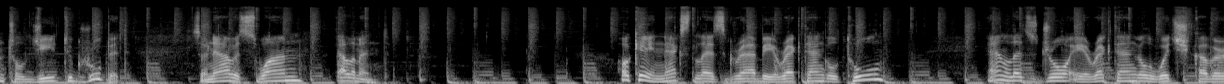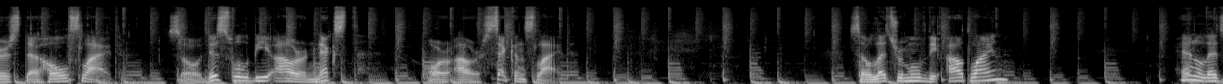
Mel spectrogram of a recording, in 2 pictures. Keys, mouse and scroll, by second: 0.5 ctrl+z, 1.8 ctrl+scroll down 1, 2.8 ctrl+scroll down 1, 3.3 ctrl+scroll up 1, 4.2 ctrl+scroll up 1, 23.3 ctrl+scroll down 1, 23.9 ctrl+scroll down 1.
